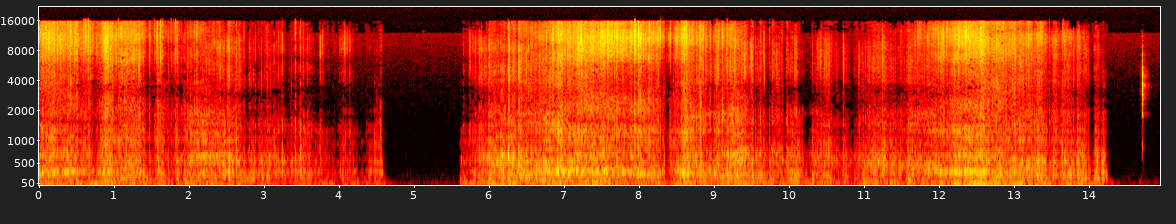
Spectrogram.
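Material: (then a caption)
Foam. A derma roller with tiny metal spikes is rolled and pressed over the soft, porous black foam windscreen of a microphone, scratching and piercing the foam. The result is a dense, crackling scratch with a low, muffled body, broken by a brief silence near five seconds before the rolling resumes. It stops abruptly just before the end.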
